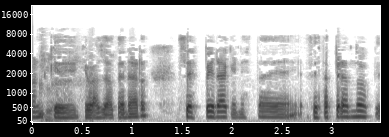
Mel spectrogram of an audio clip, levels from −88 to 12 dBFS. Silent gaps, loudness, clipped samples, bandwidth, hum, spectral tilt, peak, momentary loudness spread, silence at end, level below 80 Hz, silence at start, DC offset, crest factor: none; -17 LUFS; under 0.1%; 8.2 kHz; none; -7 dB/octave; 0 dBFS; 7 LU; 0 s; -46 dBFS; 0 s; under 0.1%; 16 dB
